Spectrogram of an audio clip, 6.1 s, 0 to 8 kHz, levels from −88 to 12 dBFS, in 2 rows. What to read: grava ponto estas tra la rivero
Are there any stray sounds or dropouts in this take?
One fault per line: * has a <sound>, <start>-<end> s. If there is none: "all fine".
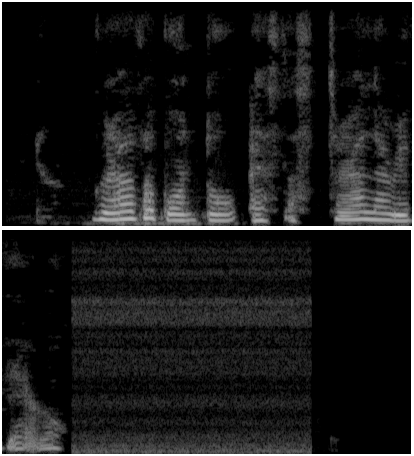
all fine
